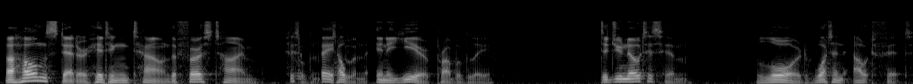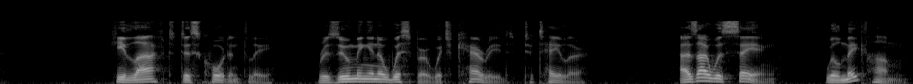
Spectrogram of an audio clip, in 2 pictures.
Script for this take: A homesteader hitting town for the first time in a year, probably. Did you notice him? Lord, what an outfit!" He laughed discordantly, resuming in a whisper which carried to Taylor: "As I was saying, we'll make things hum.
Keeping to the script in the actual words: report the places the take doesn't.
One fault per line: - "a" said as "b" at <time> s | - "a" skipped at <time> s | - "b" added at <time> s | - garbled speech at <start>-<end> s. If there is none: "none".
- "for" skipped at 1.7 s
- garbled speech at 2.8-3.7 s
- "things" skipped at 17.8 s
